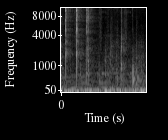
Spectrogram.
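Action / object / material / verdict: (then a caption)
knock / graphite spinning reel rotor / graphite / solid. Knocks on the thick graphite rotor of a T-Power spinning reel by Sabpolo give short, dry taps with a bright click and almost no ring. The solid, dense sound marks the rotor as genuine, thick graphite rather than a cheap imitation.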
